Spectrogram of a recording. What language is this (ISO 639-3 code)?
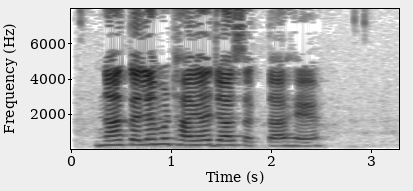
urd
